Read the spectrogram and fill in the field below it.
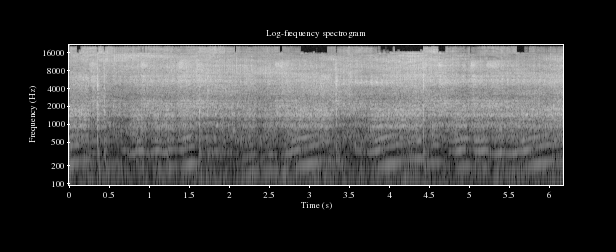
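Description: A small DR!FT Racer remote-control car driven from a Bluetooth controller whines with a synthetic engine tone that rises and falls in repeated revving sweeps, steady and close throughout.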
